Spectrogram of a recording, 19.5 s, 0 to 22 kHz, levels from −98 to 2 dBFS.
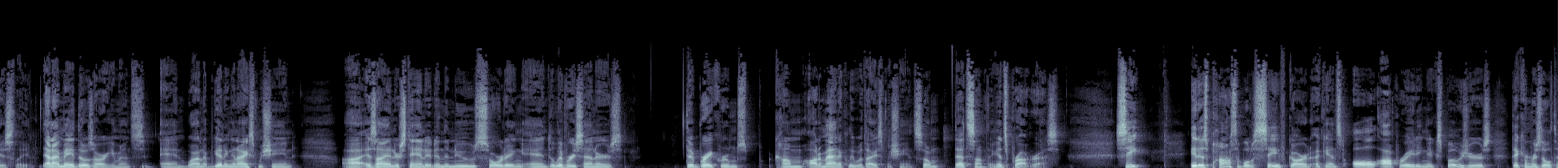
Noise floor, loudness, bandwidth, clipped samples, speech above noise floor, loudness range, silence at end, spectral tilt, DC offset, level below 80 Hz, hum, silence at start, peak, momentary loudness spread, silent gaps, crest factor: -81 dBFS; -26 LUFS; 15 kHz; under 0.1%; 55 dB; 4 LU; 0 s; -4 dB/octave; under 0.1%; -68 dBFS; none; 0 s; -6 dBFS; 13 LU; none; 20 dB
